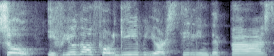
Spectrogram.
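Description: A woman with a high voice and a Spanish accent speaks at a moderate pace in a very clean recording with a silent background. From Argentina. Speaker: author and former accountant. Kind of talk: interview.

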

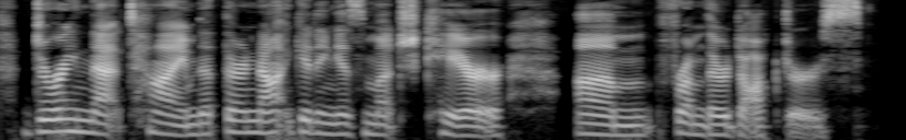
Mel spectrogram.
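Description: An ordinary speaking voice belongs to a woman who talks at a moderate pace with ordinary pitch variation, recorded very cleanly against a silent background with a dry, close sound and no echo. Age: 40s. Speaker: podcast host and family therapist. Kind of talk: scripted intro; interview.

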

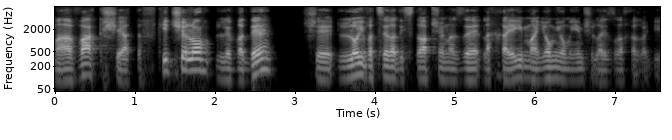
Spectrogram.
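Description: A man with a fairly low pitch speaks at a fairly slow pace, the sound dry and close with no echo. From central Israel. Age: 30s. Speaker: political economy commentator. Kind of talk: interview. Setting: studio. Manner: energetic; frequent fillers and repetitions.

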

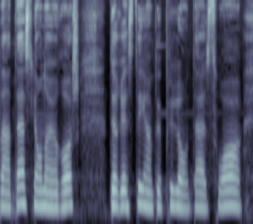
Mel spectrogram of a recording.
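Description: A woman speaks at medium pitch in a dark, mellow tone. Her pace is fairly quick, and the recording is very clean with a silent background. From Saguenay-Lac-Saint-Jean, Quebec. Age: 40s. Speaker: entrepreneur. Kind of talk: casual interview.

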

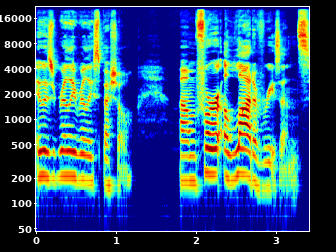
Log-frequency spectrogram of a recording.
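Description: A woman with an American accent uses a normal speaking voice at a medium pitch. She keeps a moderate pace over a very clean recording with a silent background. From US South, rural Mississippi. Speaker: ethnographer and empathy trainer. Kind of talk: interview conversation.

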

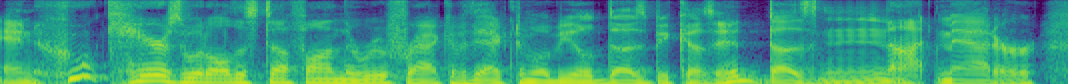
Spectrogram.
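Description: A man with a normal speaking voice, fairly low in pitch, with lively intonation, very even loudness and a fairly quick pace with hardly any pauses. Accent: American. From Colorado. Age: 40s. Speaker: fan content creator and documentary producer. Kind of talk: casual chat.

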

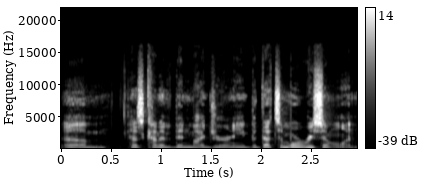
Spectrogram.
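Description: A man speaks at a moderate pace with an American accent, his voice fairly low and somewhat breathy. The recording is very clean, with a silent background. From US South, North Carolina. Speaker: pastor. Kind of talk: casual interview.

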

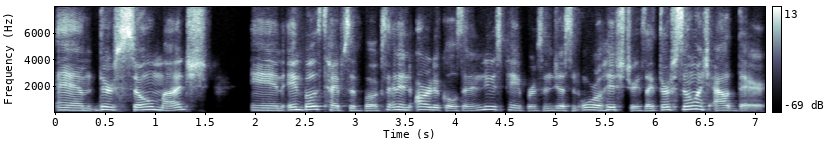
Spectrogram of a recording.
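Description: This is an ordinary speaking voice at a fairly quick pace. Pitch varies in an ordinary way over a quiet background. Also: woman, medium pitch for a woman. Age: 30s. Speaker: journalist and author. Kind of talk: casual interview.

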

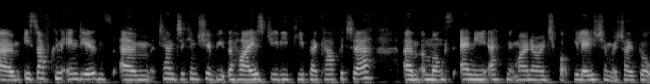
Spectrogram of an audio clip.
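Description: A woman talks at a very fast pace in a London accent. Her fairly high pitch carries vocal fry and monotone, flat intonation. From Harrow, northwest London. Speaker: co-presenter.

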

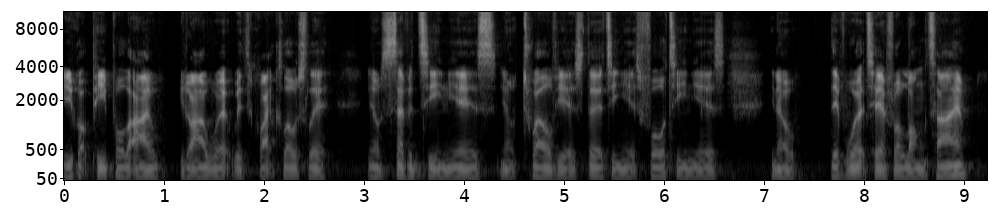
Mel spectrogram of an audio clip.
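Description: Heard in a very clean recording with a silent background, a man with a Mancunian accent speaks at a very deep, low pitch in a monotone, flat intonation. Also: moderate pace. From northern England, Bury near Manchester. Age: 30s. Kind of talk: podcast interview. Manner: halting, many fillers.

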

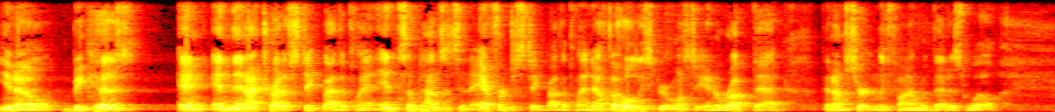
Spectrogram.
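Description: Through noticeable background noise and audible room echo, a man talks at a very fast pace in a fairly high pitch with ordinary pitch variation. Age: 50s. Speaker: pastor. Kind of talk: casual interview. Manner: halting, many fillers.

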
